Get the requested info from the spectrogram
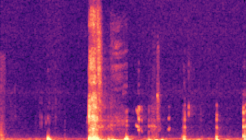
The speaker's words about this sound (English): I like a good fart.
